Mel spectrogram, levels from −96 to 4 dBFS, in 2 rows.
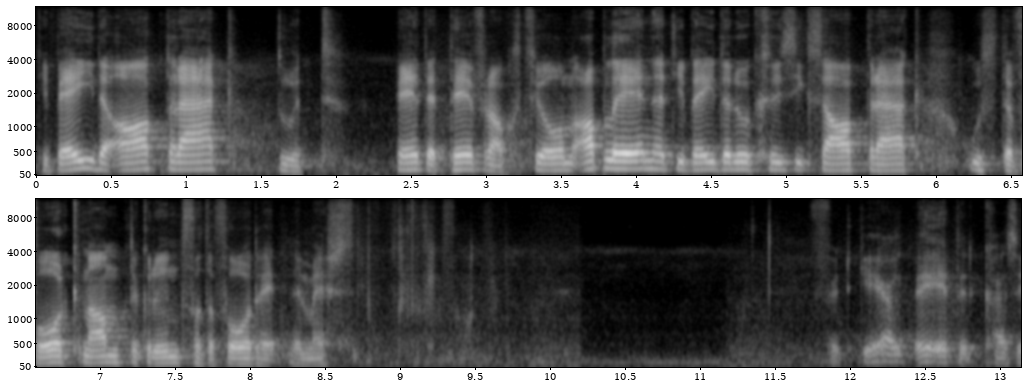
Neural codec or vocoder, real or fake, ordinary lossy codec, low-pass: codec, 24 kHz, 0.9 kbps, WavTokenizer, small release; fake; none; none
